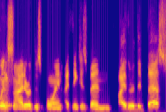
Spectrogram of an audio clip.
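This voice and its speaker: The man has a normal speaking voice at a medium pitch, talking at a moderate pace with fairly even intonation in a dry, close sound with no echo. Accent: American. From Utah, Salt Lake City. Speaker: student and social media sports page owner. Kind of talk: casual chat.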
